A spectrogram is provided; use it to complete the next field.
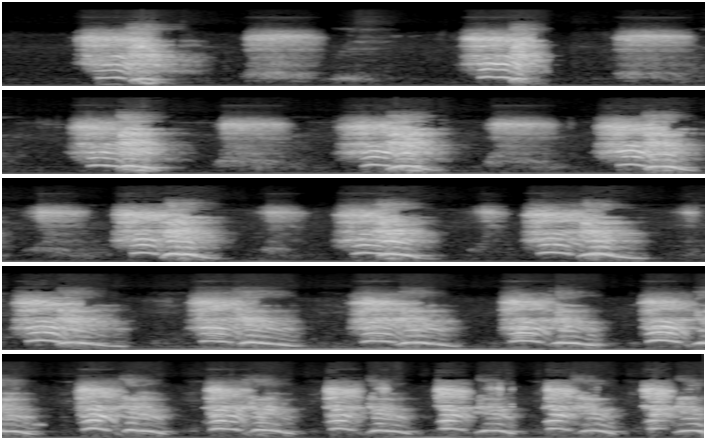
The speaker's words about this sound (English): we're going to push out through the breath sound of ha, ha. And we're going to bring it back in. Inhale in. And we're going to release out. Ha.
